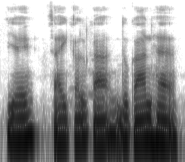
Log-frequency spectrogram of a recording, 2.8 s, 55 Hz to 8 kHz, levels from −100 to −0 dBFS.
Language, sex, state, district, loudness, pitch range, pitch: Hindi, male, Bihar, Patna, -14 LUFS, 100-115 Hz, 105 Hz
